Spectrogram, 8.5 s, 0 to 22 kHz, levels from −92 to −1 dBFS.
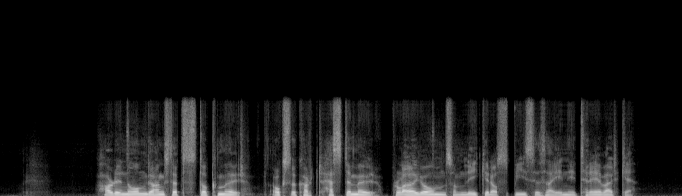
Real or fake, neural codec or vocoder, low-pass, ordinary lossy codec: fake; codec, 16 kHz in and 24 kHz out, 0.8 kbps, FocalCodec, streaming, 65536 codes; 10.8 kHz; none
